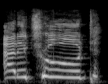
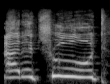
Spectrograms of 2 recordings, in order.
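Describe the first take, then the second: First: High mock-sassy Attitude rising at the end; light imitation of a sassy girl, Attitude lifting up; sassy girl mimic. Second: High, drawn-out sassy Attitude with a falling end; imitating a sassy girl, Attitude sung slowly downward; mocking sassy attitude. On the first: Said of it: "Yes, sassy girl". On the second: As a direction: stretch Attitude out slow, high and falling, mocking her sass. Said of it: "There was no reason for her to speak like this".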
